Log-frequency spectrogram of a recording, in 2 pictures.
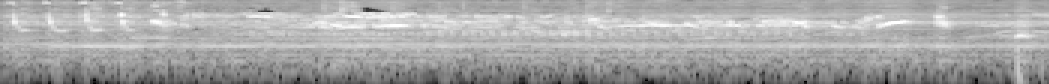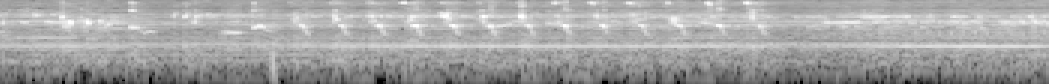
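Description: Small birds chirping and trilling in quick runs of short notes, over a steady faint hum.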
